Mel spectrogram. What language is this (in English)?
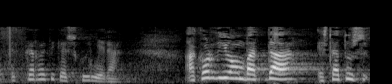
Basque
